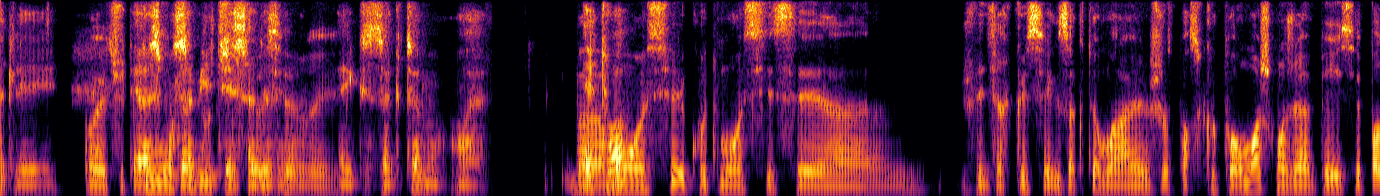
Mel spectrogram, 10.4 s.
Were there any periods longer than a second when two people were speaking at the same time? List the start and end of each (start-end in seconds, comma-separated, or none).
1.0-2.6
